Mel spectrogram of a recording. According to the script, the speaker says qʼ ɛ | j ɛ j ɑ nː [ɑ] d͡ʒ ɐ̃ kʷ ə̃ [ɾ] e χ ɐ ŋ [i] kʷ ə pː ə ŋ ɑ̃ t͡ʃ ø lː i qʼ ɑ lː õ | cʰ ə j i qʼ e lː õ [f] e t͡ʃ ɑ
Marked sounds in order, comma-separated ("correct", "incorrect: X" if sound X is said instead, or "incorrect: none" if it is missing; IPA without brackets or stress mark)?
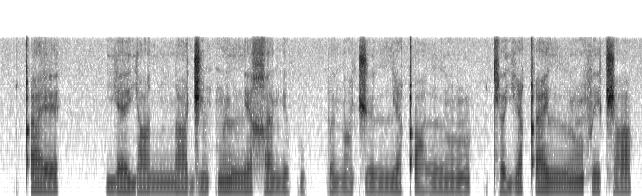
correct, incorrect: lː, incorrect: e, correct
